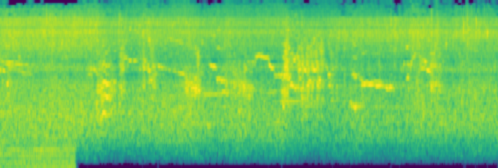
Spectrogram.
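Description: Small birds chirping and twittering over a steady outdoor hiss. A low steady hum cuts off abruptly under a second in.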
